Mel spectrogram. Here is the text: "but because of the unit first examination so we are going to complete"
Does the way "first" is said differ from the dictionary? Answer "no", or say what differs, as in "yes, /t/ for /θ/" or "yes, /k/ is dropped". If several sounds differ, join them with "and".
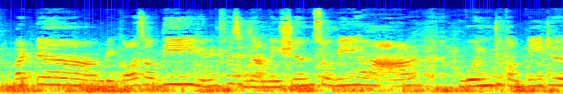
yes, /t/ is dropped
